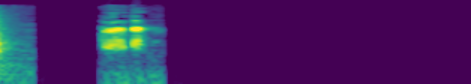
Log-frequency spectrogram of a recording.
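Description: A frog's tongue shooting out in a quick swish that falls in pitch, then about half a second later a short frog croak in two quick pulses, a "ribbit".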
